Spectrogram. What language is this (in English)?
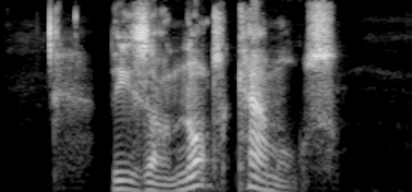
English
